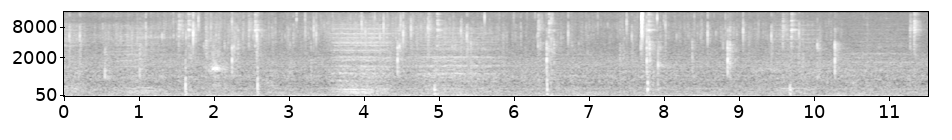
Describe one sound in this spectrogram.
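Stone blocks crack and break in quick, repeated knocks.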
